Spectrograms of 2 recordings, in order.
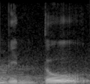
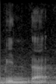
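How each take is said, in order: First: The word ends with an u vowel. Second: The word ends with an a vowel. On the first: "dibaca bintu" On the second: "dibaca lagi binta"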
